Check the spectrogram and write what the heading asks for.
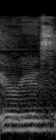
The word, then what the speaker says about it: Arias: when we're talking here your name has been pronounced so most of this trial arius is there another way of pronouncing it if you always pronounce it aries i've heard it pronounced about seven different ways um i say aries as does the rest of my family okay well let's back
